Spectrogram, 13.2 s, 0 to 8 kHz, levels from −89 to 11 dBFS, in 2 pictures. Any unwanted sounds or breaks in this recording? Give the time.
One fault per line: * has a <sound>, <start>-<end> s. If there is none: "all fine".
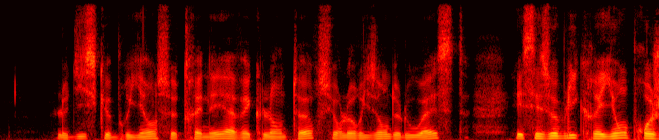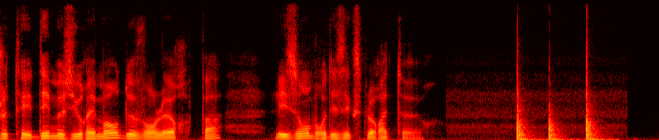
* has a thud, 11.7-12.8 s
